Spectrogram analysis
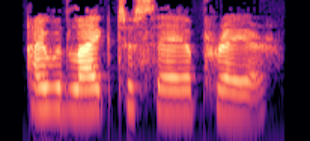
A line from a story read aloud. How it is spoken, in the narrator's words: she said softly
